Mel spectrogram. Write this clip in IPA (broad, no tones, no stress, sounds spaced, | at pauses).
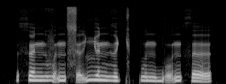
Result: θ œ n v ə̰ n s ə̰ ʎ œ n ð œ c p u n b o̰ n θ ə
